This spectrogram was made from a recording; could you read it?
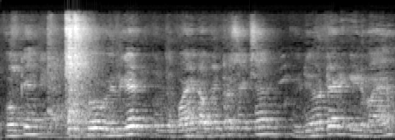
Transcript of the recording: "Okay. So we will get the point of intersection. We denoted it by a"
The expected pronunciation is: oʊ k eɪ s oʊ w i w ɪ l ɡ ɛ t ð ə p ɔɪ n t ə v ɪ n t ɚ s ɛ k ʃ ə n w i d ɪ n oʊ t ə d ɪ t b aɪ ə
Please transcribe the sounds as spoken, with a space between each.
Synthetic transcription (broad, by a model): oʊ k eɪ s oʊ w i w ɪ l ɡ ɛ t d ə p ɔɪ n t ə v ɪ n t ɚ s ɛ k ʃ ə n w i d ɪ oʊ t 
